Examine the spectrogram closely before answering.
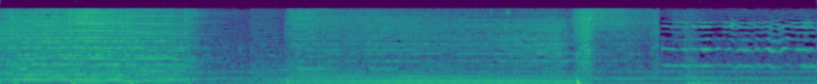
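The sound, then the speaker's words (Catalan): A tiger mosquito whines, a thin steady buzz rising and falling in pitch as it hovers, continuing for several seconds with no voices. “Compte, el mosquit tigre ja arriba.”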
